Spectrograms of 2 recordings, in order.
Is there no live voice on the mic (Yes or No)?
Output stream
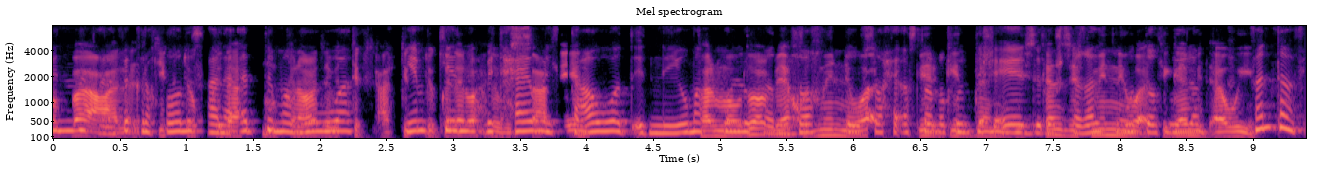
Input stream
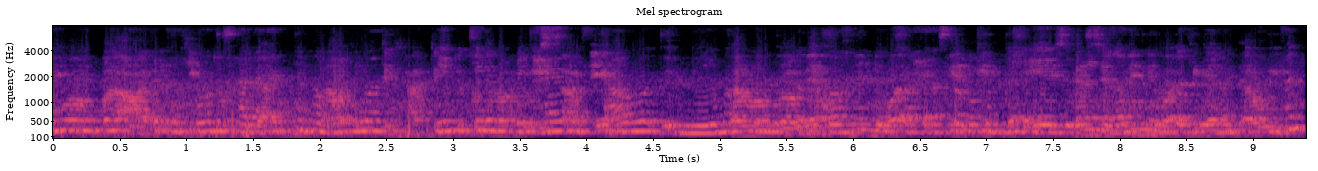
Yes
